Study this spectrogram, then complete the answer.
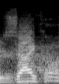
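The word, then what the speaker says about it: Zichal: And we know that yesterday was kind of interesting because Heather Zeichel, I believe is the way you pronounce her name, she was the one who had Carol Browner's job as the czar.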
